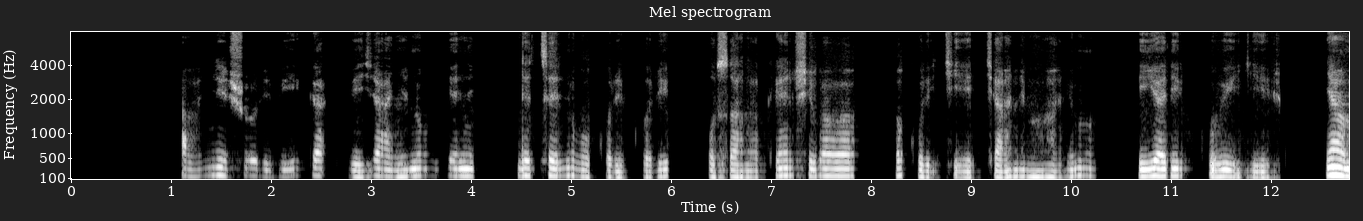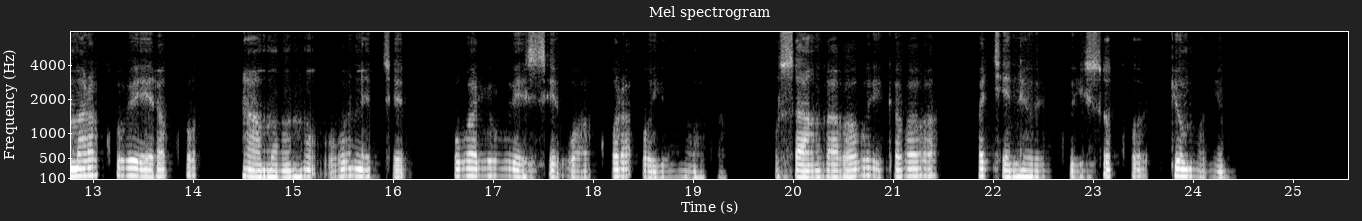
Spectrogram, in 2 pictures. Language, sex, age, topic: Kinyarwanda, female, 18-24, education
